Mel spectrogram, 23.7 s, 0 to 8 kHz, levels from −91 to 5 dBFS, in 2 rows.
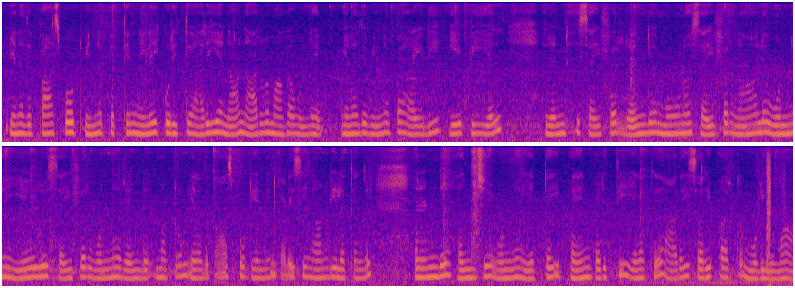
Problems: low volume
